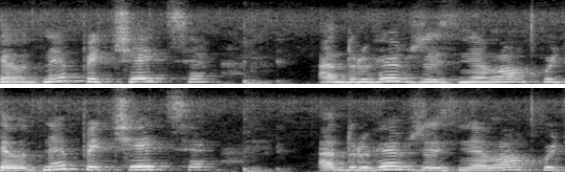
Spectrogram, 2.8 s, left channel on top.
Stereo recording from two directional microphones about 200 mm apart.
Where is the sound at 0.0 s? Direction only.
25° right (ahead or behind).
